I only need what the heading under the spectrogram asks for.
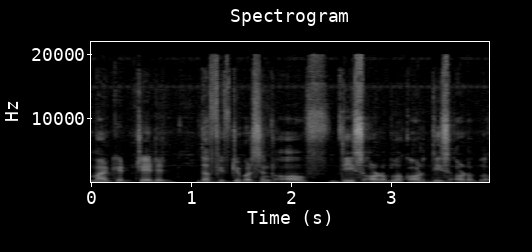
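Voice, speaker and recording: A man speaks with a non-native accent. His intonation is fairly even. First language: not English. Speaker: trading educator. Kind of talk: tutorial. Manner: halting.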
